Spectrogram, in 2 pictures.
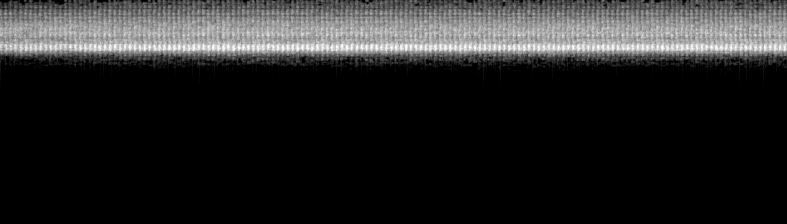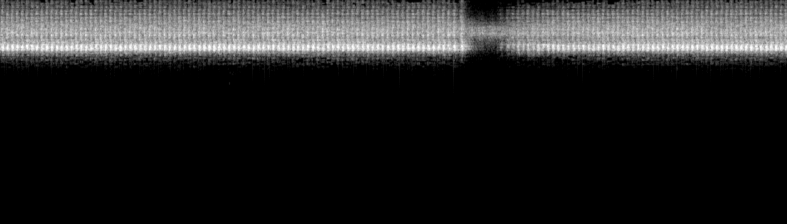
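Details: Grasshoppers in a continuous high, hissing trill with a steady pulsing rhythm and no music; the chorus dips into near silence for about a second partway through, then resumes.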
